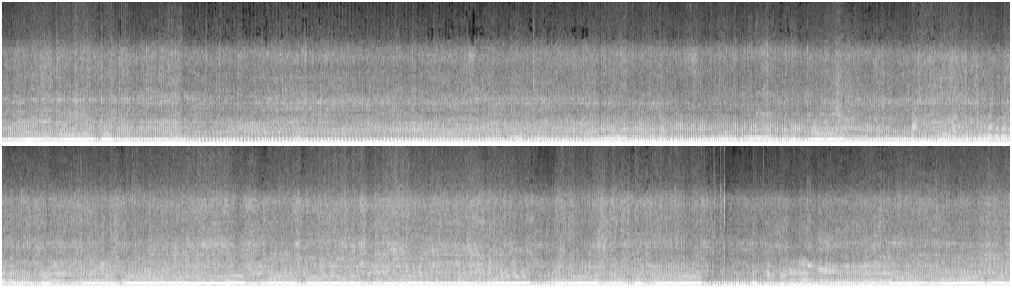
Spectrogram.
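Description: Enduro dirt bike engine running loud and continuous, its pitch rising and falling over and over as the throttle is opened and closed.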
